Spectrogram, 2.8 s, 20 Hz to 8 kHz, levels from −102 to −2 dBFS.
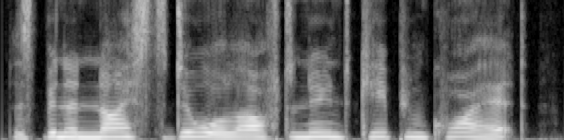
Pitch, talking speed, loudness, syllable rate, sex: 235 Hz, 255 wpm, -16 LUFS, 5.9 syllables/s, female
